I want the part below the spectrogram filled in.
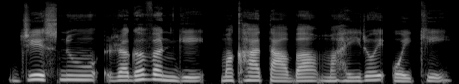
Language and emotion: Manipuri, neutral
